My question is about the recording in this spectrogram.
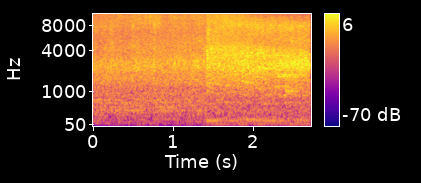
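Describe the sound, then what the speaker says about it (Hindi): Steady broadband rain falling, a continuous hiss that grows slightly louder partway through, with no voices present. "तो थोड़ा सा बारिश भी हो रही है"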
